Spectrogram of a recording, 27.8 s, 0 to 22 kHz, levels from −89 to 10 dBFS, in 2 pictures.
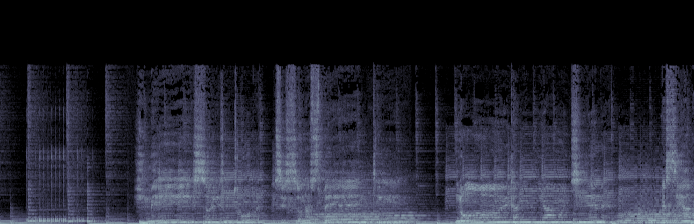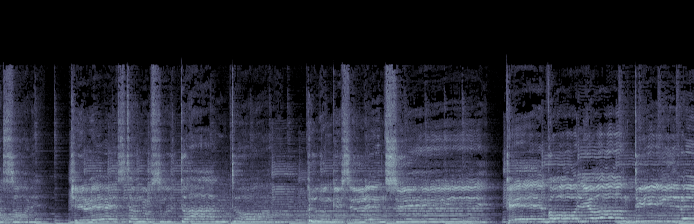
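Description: Robotic sound from repeated short buffers appears from 4.74 to 5.16 s and again from 12.43 to 13.59 s: a rigid 200 Hz metallic buzz replaces most of the sound. It likely comes from audio arriving too slowly, with the last 5 ms fragment looped to fill the gaps.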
